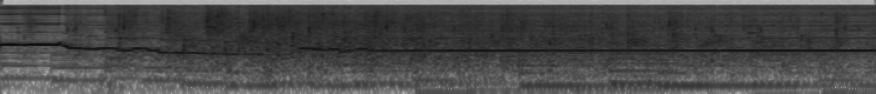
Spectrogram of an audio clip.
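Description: Music: a flute plays a slow melody. A third of a second in it steps down from a high held note with small ornamental turns, then holds a long steady note, over low sustained accompaniment notes.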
